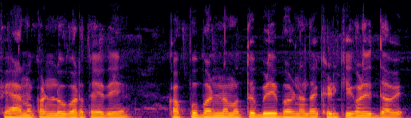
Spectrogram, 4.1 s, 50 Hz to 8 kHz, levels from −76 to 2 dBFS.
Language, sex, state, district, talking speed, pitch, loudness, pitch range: Kannada, male, Karnataka, Bidar, 145 wpm, 125 Hz, -14 LUFS, 120-130 Hz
